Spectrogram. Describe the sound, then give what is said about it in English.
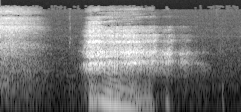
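One deep cleansing breath: a single loud, airy sigh that swells out of near silence, holds for under a second and then fades away. “Cleansing deep breath.”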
